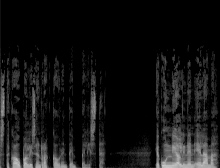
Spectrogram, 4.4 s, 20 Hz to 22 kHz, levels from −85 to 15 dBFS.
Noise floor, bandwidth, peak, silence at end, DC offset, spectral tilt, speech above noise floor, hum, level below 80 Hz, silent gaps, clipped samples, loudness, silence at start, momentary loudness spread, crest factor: -71 dBFS; 13 kHz; 0 dBFS; 0.1 s; under 0.1%; -6 dB/octave; 54 dB; none; -66 dBFS; none; under 0.1%; -17 LUFS; 0 s; 19 LU; 18 dB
